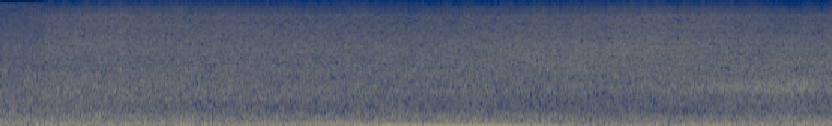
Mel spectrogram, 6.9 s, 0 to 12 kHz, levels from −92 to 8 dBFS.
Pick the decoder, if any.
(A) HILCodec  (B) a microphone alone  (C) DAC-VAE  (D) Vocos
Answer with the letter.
B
